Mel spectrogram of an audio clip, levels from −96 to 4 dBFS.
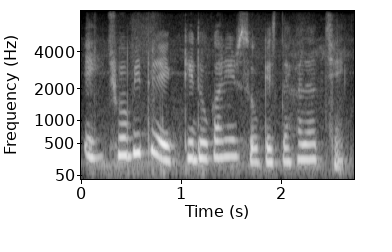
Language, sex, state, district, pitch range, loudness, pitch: Bengali, female, West Bengal, Alipurduar, 230-285 Hz, -16 LUFS, 255 Hz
